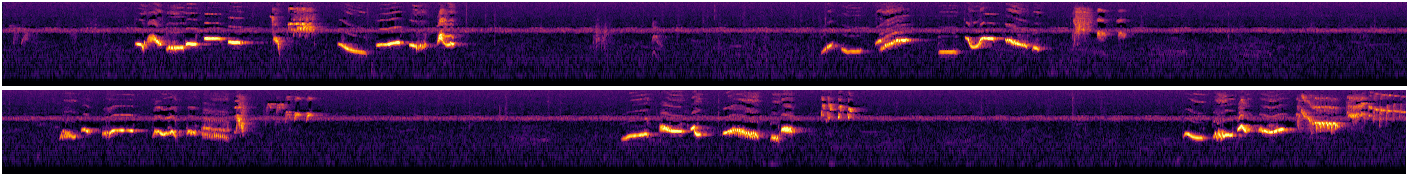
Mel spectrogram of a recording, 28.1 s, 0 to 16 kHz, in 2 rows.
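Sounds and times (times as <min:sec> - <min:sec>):
blackbird singing: 0:01.3 - 0:04.6, 0:08.2 - 0:11.3, 0:14.6 - 0:17.2, 0:20.2 - 0:22.8, 0:25.8 - 0:28.0.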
